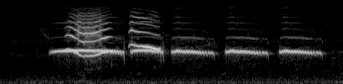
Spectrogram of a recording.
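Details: Black-throated laughingthrush singing and dancing during morning voice training: a burst of rich warbled notes, then four long steady whistles of even pitch, each lasting about half a second and separated by short gaps.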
